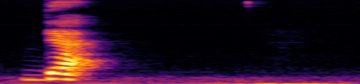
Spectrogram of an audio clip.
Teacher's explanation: la punta de la lengua debe situarse en la parte delantera del paladar, es decir, justo detrás de los dientes · En la R suave D, la lengua toca una única vez el paladar, da. Y en la R fuerte, la lengua rebota varias veces en el paladar.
